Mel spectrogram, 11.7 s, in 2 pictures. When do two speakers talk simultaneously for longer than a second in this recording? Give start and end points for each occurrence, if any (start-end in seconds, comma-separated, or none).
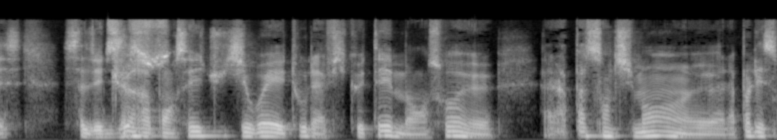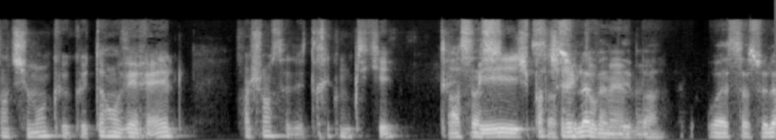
9.4-11.0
